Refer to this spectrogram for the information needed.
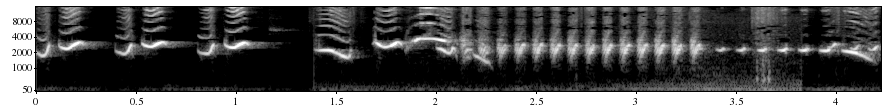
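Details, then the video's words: Iora (cipoh or sirtu), male and female singing: a series of short, sharply rising whistled notes, then a fast, even trill of repeated chips held at one pitch, ending in a few slurred whistles. "Suara Burung cipoh/sirtu jantan dan betina gacor!"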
